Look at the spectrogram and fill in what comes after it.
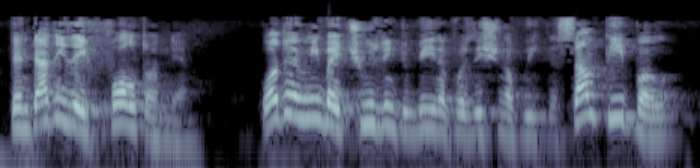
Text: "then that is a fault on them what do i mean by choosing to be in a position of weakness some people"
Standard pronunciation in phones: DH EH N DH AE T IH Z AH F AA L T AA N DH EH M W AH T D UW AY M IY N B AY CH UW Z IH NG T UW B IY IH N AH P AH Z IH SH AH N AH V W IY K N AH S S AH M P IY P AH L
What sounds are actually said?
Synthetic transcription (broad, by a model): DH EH N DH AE T IH Z AH F AA L T AA N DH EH M W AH T D UW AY M IY N B AY CH UW Z IH NG T UW B IY IH N AH P AH Z IH SH AH N AH V W IY K N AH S S AH M P IY P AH L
